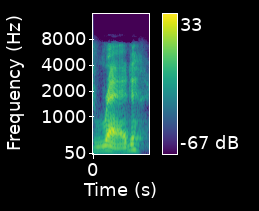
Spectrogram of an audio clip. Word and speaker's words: read: Uh, and then finally, I note um an epigenet is red pronounced like the color r e a d.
